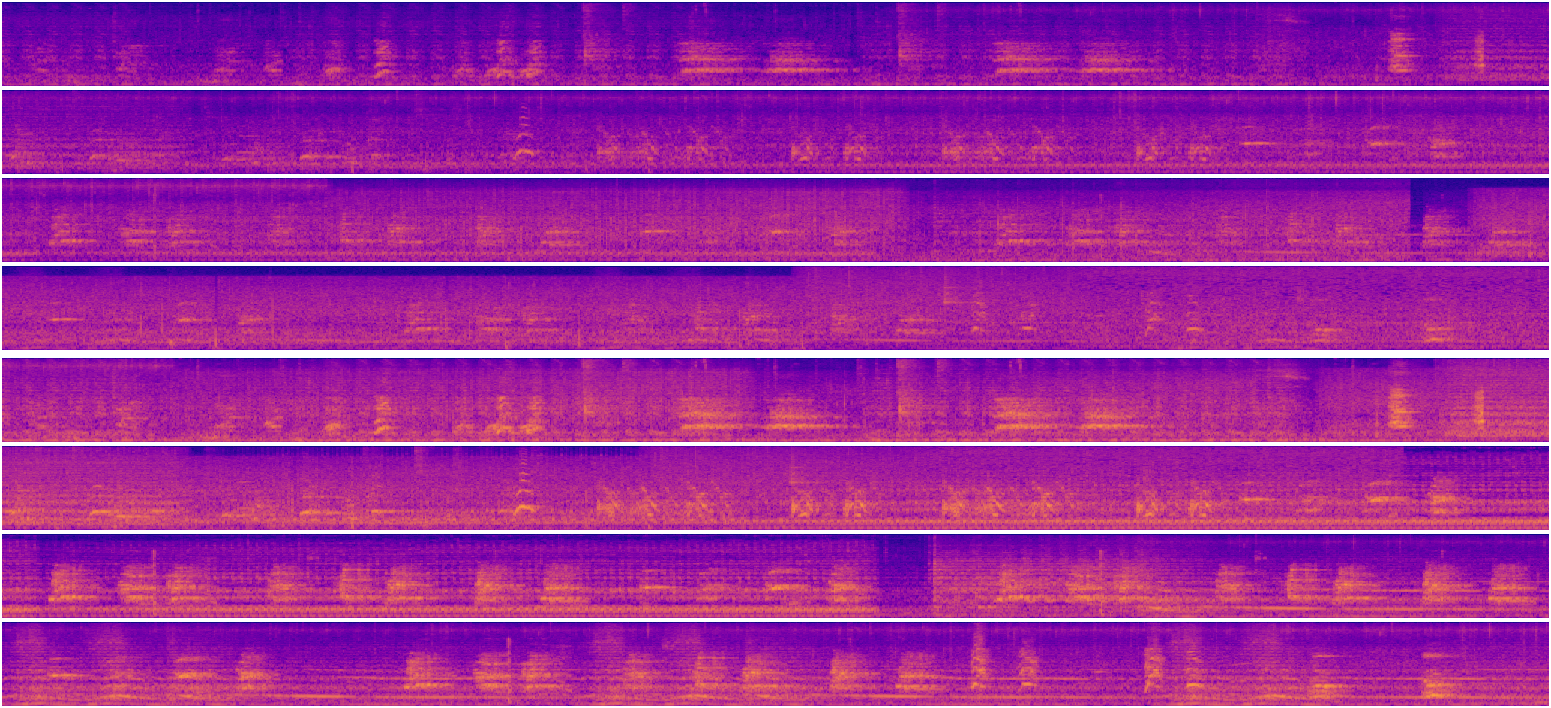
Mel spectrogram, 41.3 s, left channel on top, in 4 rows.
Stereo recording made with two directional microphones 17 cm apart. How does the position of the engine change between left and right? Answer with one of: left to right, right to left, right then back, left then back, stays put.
stays put.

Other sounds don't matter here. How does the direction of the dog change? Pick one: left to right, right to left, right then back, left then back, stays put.
stays put.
